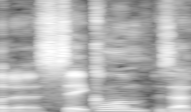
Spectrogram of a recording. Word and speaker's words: saeculum: to 100 years, and you call it a saeculum? Is that how you pronounce it? Yeah, saeculum.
